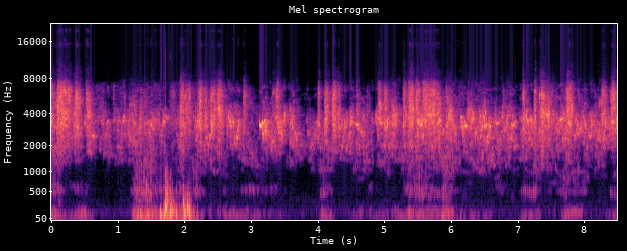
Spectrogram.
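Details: Budgies recorded on 14 January 2024, many birds twittering together in lively, buzzy chirping song, with a cluster of loud low knocks early on and softer thumps later.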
